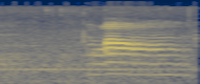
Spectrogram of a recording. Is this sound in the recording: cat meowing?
yes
